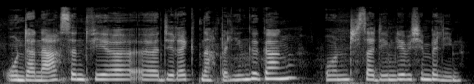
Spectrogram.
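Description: A woman's voice: on the high side, fairly even intonation, normal speed. A young woman from Russia with Russian as her first language, chatting as an interview guest in a hesitant way with many fillers. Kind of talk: casual interview chat.

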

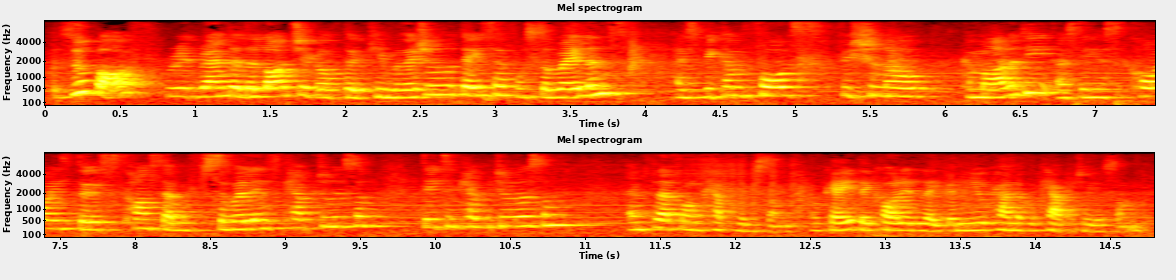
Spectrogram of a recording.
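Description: A woman with a Chinese accent giving a seminar presentation, halting with many restarts and fillers. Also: sits high. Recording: echoey room, faint background noise.

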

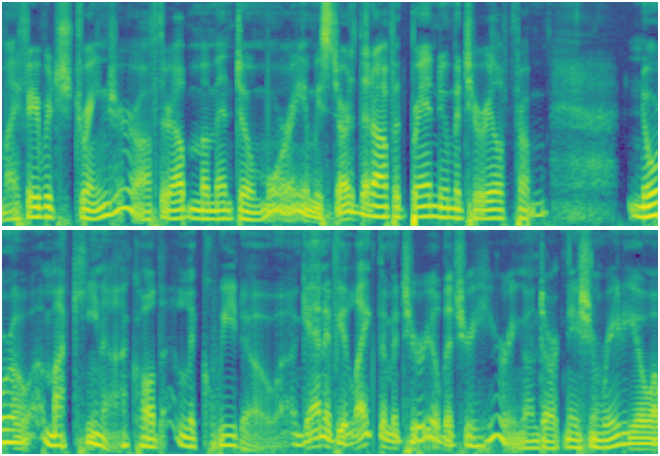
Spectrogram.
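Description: Man, radio DJ, conversational and unscripted, creaky voice, mellow tone, dry recording. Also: mid-range voice, no room sound. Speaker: radio DJ and show host. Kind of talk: radio back-announcing and listener information.

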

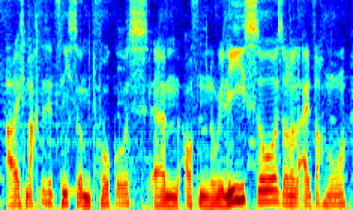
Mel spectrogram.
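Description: A man's voice: medium pitch, normal speed, mellow, soft background music. A man from Dresden, talking casually in an interview at home, hesitant with many fillers and frequent laughs. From Dresden, Germany. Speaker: interview guest, modular synth hobbyist. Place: his living room at home.

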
